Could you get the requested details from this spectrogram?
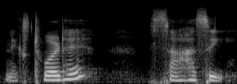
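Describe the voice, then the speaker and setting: Female teacher, unhurried repetitive word drill, mid pitch. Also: lively intonation, a little mellow. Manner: repeats each word slowly, deliberate. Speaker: English vocabulary teacher. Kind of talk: vocabulary drill.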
